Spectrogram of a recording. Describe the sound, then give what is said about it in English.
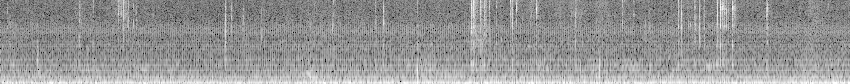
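Small metallic clicks and jingles scattered irregularly as a baby handles and mouths a set of keys, with a few brighter clinks near the middle and end. “What'd you get? Your keys?”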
